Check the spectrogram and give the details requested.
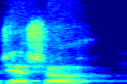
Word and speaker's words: yeso: Geso famoso que en Estados Unidos llaman geso porque ellos no tienen la y entonces no tiene más remedio que pronunciarlo con la g, pero es el yeso tradicional español.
